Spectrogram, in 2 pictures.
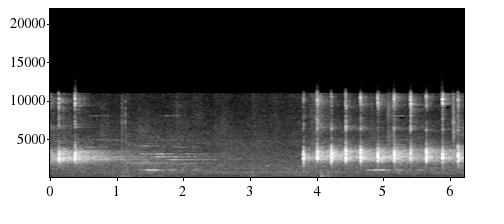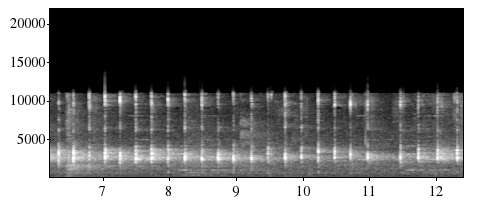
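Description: A person making rapid, sharp clicks to echolocate, about four to five a second. A short run stops about half a second in, and after a pause of about three seconds a long, steady run of clicks follows.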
